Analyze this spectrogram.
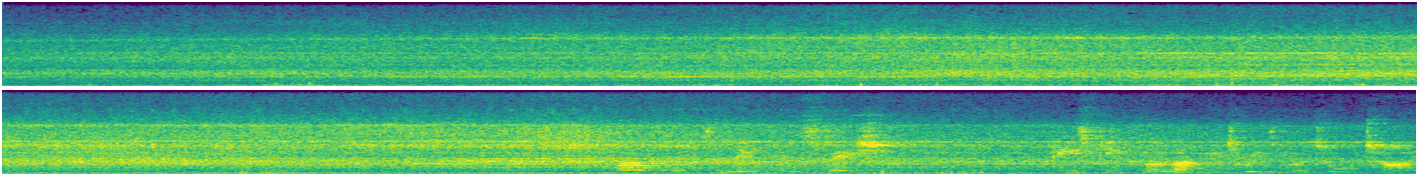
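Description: A diesel train engine rumbles steadily nearby.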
